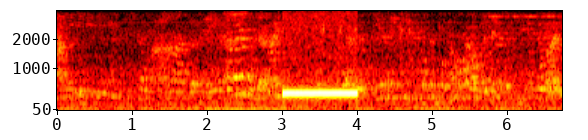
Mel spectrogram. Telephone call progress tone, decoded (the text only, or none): ringback tone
